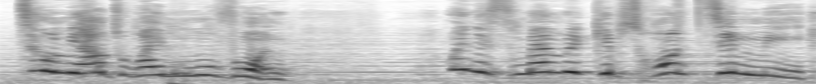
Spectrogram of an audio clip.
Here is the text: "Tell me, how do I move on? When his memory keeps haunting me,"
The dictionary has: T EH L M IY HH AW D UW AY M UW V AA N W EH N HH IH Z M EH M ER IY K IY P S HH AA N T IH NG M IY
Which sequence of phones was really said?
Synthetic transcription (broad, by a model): T EH L M IY HH AW D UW AY M UW V AA N W EH N HH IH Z M EH M ER IY K IY P S HH AA N T IH NG M IY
